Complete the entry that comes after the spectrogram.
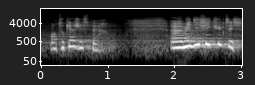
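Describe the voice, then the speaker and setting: Lively intonation and a moderate pace mark a woman's speech, with noticeable background noise behind it. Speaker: French teacher giving testimony. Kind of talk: testimony. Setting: church service. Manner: hesitant, many fillers.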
